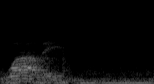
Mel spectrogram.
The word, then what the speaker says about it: Willie: So yeah, his middle name, it's spelled like Willie, it's pronounced like Wy.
